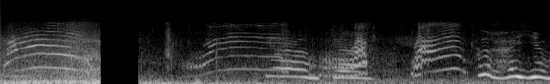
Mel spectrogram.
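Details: An excited cat in the morning meows repeatedly: a long steady meow, a brief silence, then several rising and falling calls and a final wavering, trill-like note, with a person's voice nearby.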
